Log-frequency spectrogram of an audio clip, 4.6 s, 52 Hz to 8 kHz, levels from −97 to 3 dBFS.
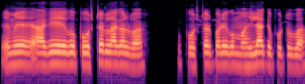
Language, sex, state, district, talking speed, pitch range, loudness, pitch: Bhojpuri, male, Bihar, Saran, 170 wpm, 160-175 Hz, -17 LUFS, 170 Hz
